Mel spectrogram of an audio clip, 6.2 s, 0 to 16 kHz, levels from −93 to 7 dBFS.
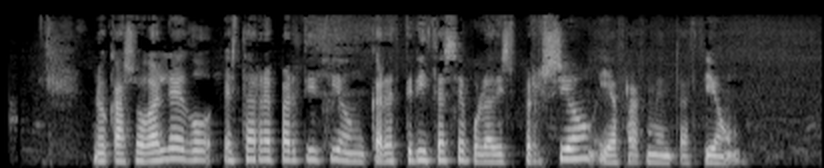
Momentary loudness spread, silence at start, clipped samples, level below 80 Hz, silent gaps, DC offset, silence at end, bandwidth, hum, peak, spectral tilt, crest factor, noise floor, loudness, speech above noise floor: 8 LU; 0.35 s; under 0.1%; -70 dBFS; none; under 0.1%; 0.65 s; 11.5 kHz; none; -2 dBFS; -4.5 dB/octave; 20 dB; -46 dBFS; -23 LUFS; 24 dB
